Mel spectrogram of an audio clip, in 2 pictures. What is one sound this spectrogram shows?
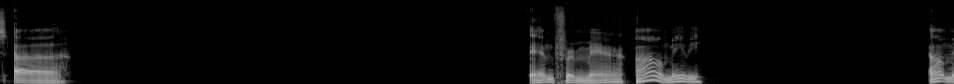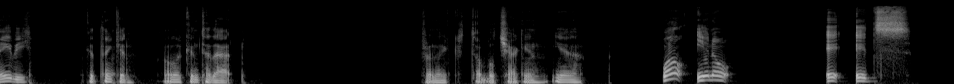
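A man speaks close to a microphone in short bursts with pauses.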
